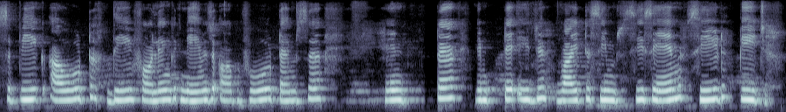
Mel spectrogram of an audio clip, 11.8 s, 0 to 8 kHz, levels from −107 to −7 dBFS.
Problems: none marked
